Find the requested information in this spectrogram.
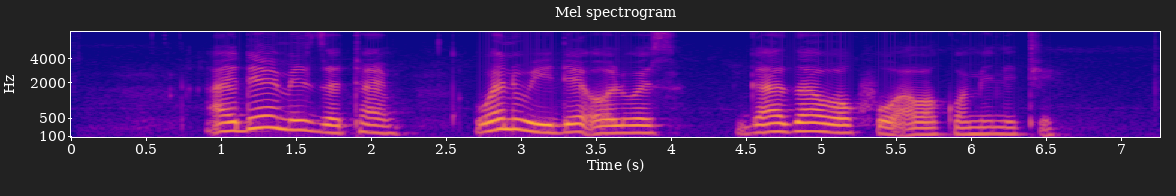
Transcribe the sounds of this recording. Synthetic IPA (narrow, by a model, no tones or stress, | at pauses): ʔajdemisdətãɪ̃m | wɛ̃nwideʔɔlwez | ɡaðawɔkfɔa̰wakɔmjunitʰi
